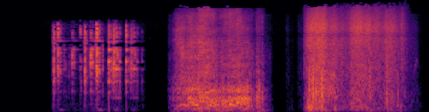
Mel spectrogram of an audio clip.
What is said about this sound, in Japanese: では、そろそろ、パンツを下ろして、一番匂いが強いところをお出しください。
